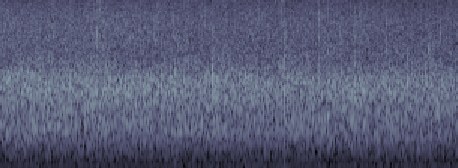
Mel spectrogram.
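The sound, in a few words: audience applause for Paraguay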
